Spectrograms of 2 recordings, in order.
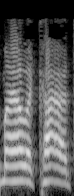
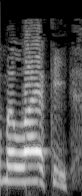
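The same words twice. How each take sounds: First: Said in the usual way. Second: Malachi said as "muh-LACK-ee"; jokey local pronunciation. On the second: Shown as a demonstration. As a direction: stress the middle of Malachi, ending in "kee". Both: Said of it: "We like to call Malachi Malachi down at church".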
